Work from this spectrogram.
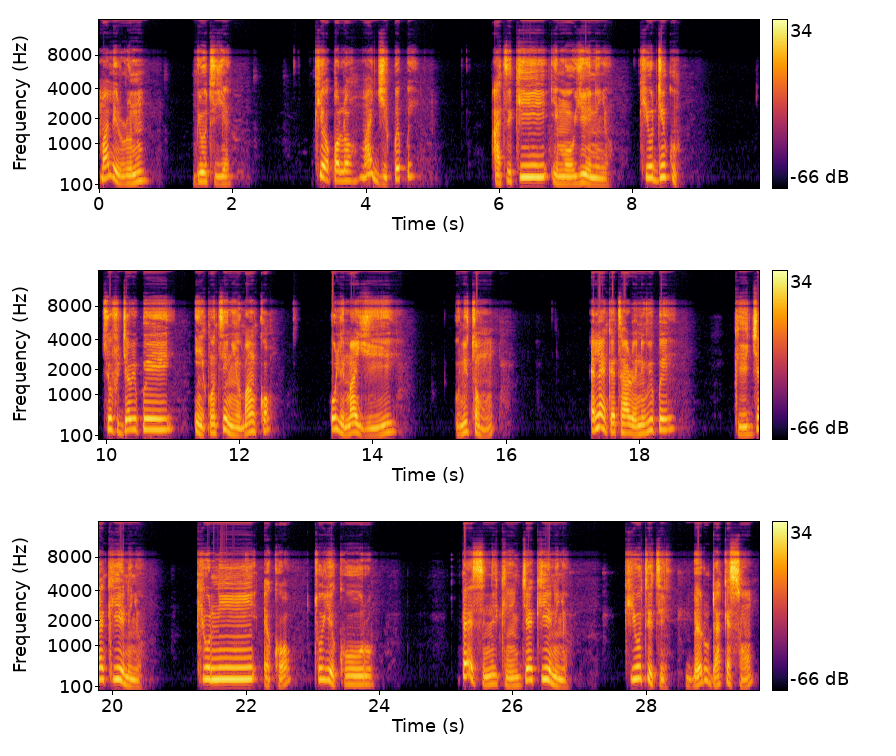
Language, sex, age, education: Yoruba, male, 30-45, tertiary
